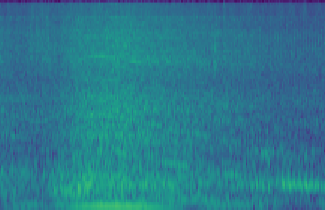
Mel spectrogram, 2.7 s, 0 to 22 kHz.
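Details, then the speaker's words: 2000 Rover 75 Club, 1.8 K-series (K16) engine, after head gasket repair and rebuild, already run up to temperature twice: smooth even idle rises into a short clean rev and settles back, no knocks or ticks; normal running, sounds much better than before. "And I can tell you for now, just by listening, she sounds so much better than she did 6 days ago."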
